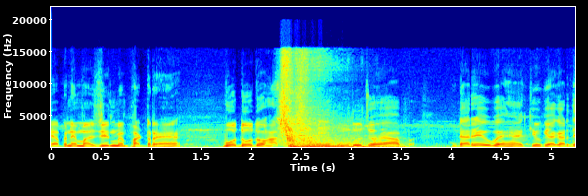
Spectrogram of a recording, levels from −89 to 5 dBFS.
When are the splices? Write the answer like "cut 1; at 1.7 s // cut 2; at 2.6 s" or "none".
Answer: cut 1; at 2.5 s

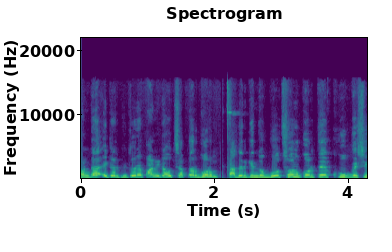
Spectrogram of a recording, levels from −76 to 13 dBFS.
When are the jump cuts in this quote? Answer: cut 1; at 2.1 s

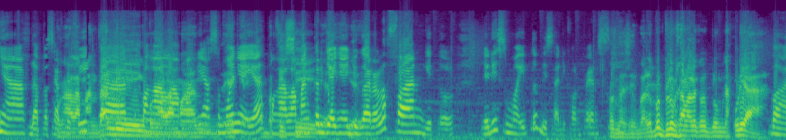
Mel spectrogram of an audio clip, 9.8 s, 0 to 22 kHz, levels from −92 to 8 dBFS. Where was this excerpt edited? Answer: none

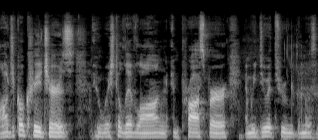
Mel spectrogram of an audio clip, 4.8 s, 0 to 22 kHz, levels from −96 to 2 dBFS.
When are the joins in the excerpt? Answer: cut 1; at 1.4 s

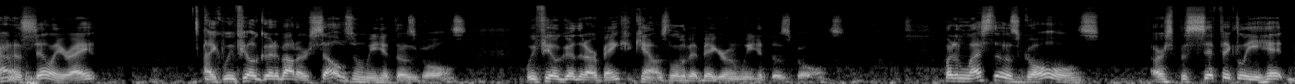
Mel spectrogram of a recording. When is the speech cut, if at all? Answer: none

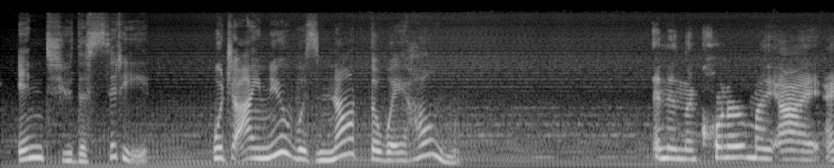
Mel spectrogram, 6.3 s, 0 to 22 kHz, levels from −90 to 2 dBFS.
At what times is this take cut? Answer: cut 1; at 4.1 s

